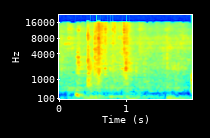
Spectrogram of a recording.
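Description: A few light, irregular clicks and taps of plastic board-game parts being handled.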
